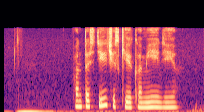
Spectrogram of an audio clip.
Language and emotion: Russian, sad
